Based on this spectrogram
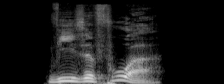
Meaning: first/third-person singular subjunctive II of vorweisen
- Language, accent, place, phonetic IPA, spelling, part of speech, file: German, Germany, Berlin, [ˌviːzə ˈfoːɐ̯], wiese vor, verb, De-wiese vor.ogg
